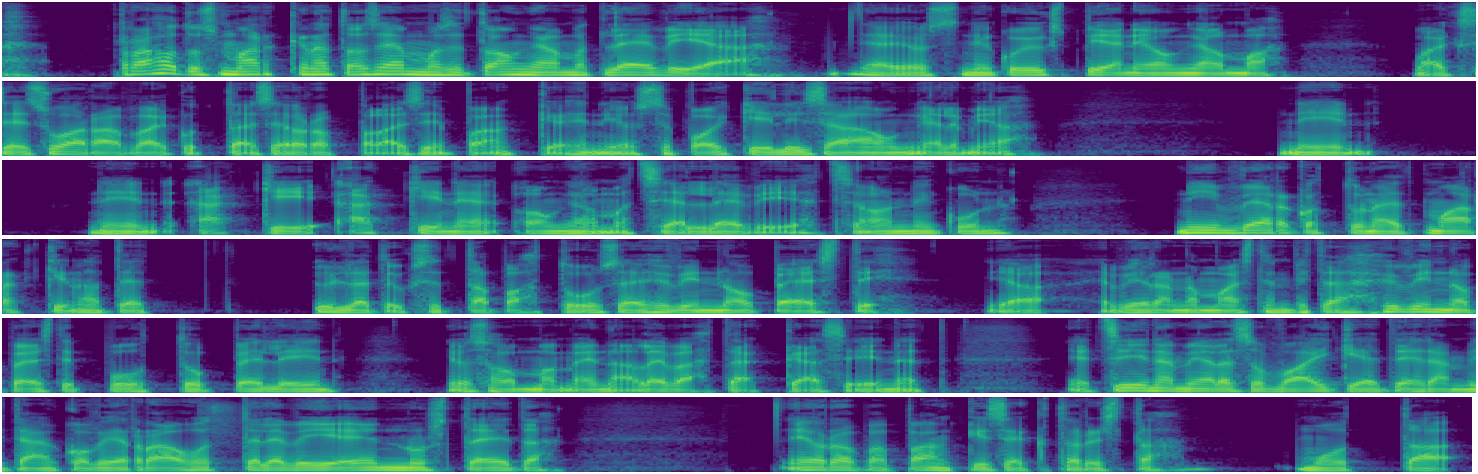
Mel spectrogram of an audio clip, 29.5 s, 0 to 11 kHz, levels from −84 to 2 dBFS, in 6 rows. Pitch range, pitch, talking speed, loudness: 90-105 Hz, 95 Hz, 145 wpm, -17 LUFS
